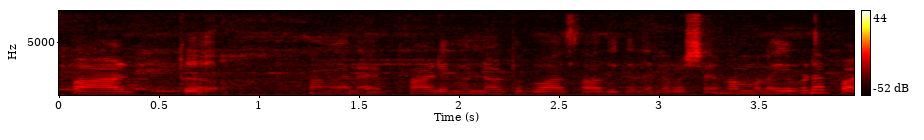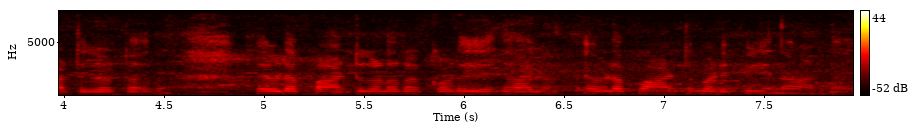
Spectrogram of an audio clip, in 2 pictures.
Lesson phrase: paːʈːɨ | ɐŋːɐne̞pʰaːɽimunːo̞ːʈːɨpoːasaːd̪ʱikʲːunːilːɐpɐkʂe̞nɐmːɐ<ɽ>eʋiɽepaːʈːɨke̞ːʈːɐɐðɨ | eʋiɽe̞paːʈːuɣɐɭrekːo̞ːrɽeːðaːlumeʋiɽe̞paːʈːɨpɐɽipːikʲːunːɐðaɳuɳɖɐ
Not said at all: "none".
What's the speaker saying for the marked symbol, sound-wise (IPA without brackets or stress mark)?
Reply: ɭ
